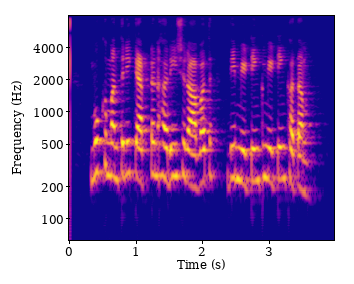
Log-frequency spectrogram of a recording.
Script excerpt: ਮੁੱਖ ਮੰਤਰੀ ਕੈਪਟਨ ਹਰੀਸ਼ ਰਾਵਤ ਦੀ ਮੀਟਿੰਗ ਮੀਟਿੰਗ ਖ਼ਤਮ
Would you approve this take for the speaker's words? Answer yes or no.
yes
